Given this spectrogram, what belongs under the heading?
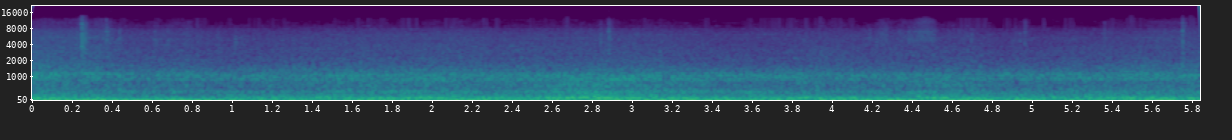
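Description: A 2024 MG4 XPower electric car pushes hard through a corner, giving a steady, loud broadband road and drivetrain rumble that holds constant without any break.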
